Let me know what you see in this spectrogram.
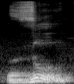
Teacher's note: huruf zu itu posisinya di belakang lidah, di belakang gigi lidahnya agak dibengkokkan sehingga udara agak terhambat.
